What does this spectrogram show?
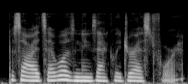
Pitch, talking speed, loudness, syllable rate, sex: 180 Hz, 225 wpm, -14 LUFS, 7.0 syllables/s, female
